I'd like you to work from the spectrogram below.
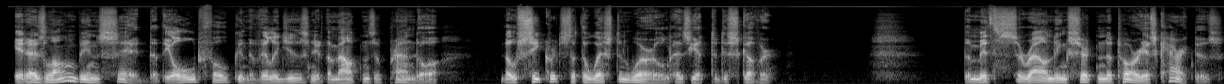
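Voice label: male English documentary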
